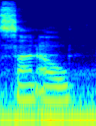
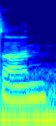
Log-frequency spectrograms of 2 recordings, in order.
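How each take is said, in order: First: The name is said as two syllables. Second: The name is said as one syllable. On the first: The speaker calls it wrong. "not Sun-O" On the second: The speaker calls it right. "they're pronounced Sun"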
